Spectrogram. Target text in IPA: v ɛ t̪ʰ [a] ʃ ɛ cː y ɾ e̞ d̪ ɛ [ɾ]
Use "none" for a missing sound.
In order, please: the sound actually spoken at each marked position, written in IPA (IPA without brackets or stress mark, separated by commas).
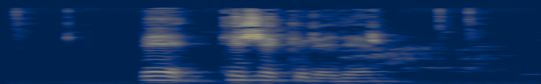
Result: e, ɾ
